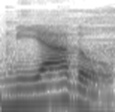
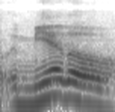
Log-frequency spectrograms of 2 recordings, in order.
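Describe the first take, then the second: First: "miado" said with an open "a", mee-AH-doh; mispronounced. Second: "miedo" said with a clear "ie", mee-EH-doh; correct Spanish. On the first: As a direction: say "miado" the wrong way on purpose. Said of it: "when you say it". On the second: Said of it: "obviously fear". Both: Shown as a demonstration.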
